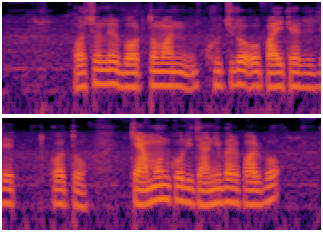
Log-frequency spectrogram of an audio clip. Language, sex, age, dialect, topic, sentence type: Bengali, male, 18-24, Rajbangshi, agriculture, question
